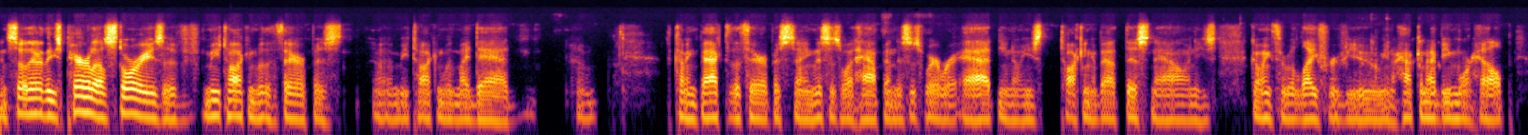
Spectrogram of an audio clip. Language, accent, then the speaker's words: English; Bethesda, Maryland, United States; moved away as an adult; also born or lived in Wake Forest, North Carolina / Charlotte, North Carolina; I grew up in Bethesda, Maryland, outside of Washington, D C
